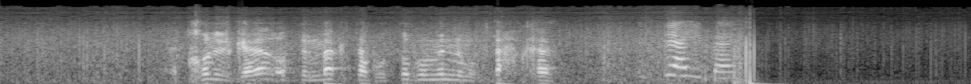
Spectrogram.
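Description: A young woman speaks urgently nearby.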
